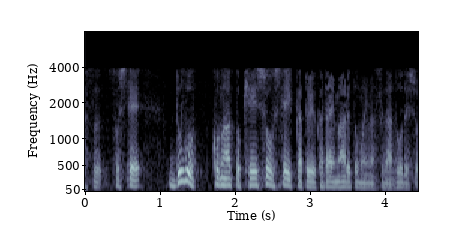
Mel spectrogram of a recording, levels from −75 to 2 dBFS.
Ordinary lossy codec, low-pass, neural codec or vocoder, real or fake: AAC, 16 kbps; 7.2 kHz; none; real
